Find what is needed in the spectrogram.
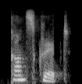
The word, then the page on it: conscript: Indian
